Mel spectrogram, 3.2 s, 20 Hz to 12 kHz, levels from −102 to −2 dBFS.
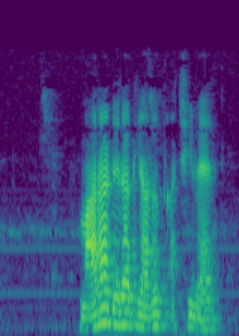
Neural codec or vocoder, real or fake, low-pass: none; real; 7.2 kHz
